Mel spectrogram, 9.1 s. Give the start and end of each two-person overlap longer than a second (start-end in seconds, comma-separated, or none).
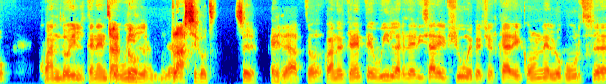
1.6-2.9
